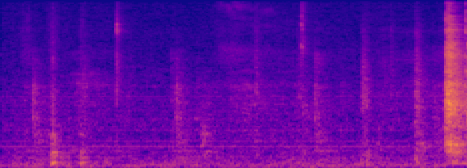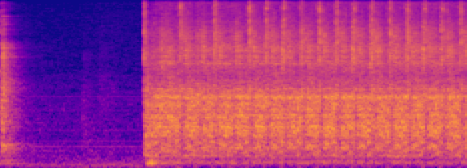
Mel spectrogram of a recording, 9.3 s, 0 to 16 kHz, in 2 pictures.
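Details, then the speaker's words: 1964 Ford 4000 Rowcrop diesel tractor, first start after two-year restoration and injection bleeding, exhaust leaks present: catches and runs loud, quick fairly even beat near three per second with early popping; air in fuel lines. "Is doing that, but it did it the last time I ran it, and it eventually stopped. I guess it's an air pocket. I have no idea."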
